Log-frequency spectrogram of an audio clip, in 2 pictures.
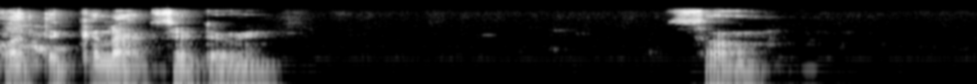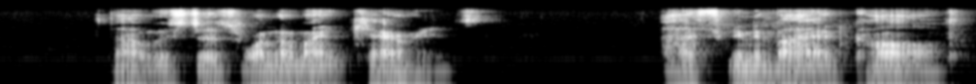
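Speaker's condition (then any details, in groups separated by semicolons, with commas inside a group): Multiple sclerosis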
